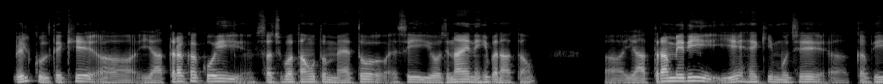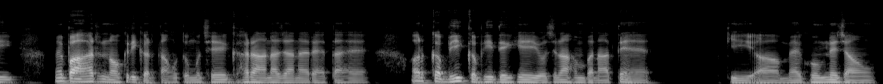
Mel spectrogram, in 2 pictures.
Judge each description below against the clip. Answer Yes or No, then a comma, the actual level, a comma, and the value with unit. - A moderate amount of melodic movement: Yes, average, 3.4 semitones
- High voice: No, low, 105 Hz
